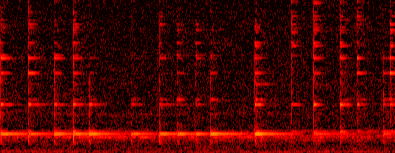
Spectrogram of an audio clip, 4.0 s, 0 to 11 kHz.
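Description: An empty, hollow white porcelain gravy boat is tapped gently with long nails on its inner rim and sides. It gives a quick series of light, bright clinks, each ringing at a clear tone near 1.4 kHz and fading within about a third of a second.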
